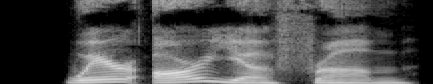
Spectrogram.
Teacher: In fast speech, are you often sounds like are ya.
